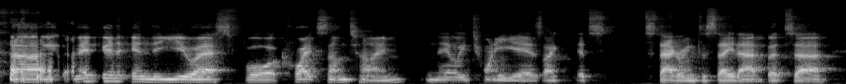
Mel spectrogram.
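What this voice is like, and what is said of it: Speaks with a noticeable accent. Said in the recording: “I detect an accent ... the messed up accent”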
